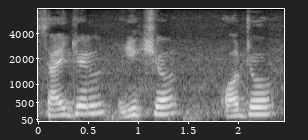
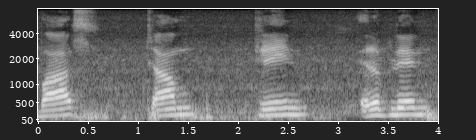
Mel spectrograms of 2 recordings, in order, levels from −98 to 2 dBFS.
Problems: none marked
